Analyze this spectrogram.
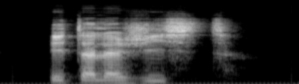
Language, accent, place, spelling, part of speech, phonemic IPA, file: French, France, Lyon, étalagiste, noun, /e.ta.la.ʒist/, LL-Q150 (fra)-étalagiste.wav
- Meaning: window dresser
